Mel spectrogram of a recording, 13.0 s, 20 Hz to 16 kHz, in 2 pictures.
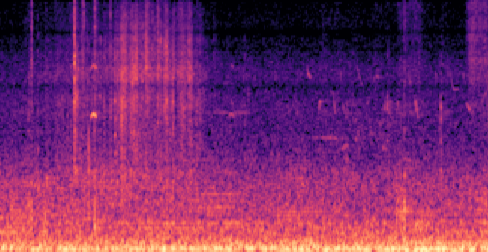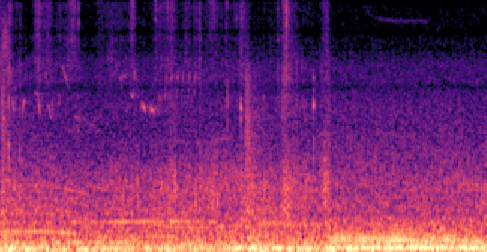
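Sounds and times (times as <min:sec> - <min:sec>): faint bird chirps: 0:01.0 - 0:01.9
low rumble: 0:09.9 - 0:13.0.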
